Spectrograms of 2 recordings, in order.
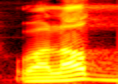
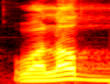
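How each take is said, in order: Both takes have the same delivery.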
